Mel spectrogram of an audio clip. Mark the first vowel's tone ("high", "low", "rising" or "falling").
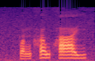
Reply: low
